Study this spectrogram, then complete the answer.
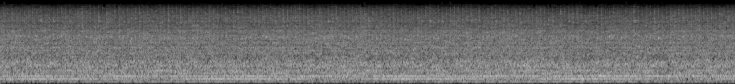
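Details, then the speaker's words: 7-year-old Craftsman 28-inch walk-behind, left out over a year with broken cables, after repair: steady, even high-pitched drone at 3240 rpm while warming up, no misses or surging; good rpm, sounds healthy. "3240, that's a good RPM. It sounds good."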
